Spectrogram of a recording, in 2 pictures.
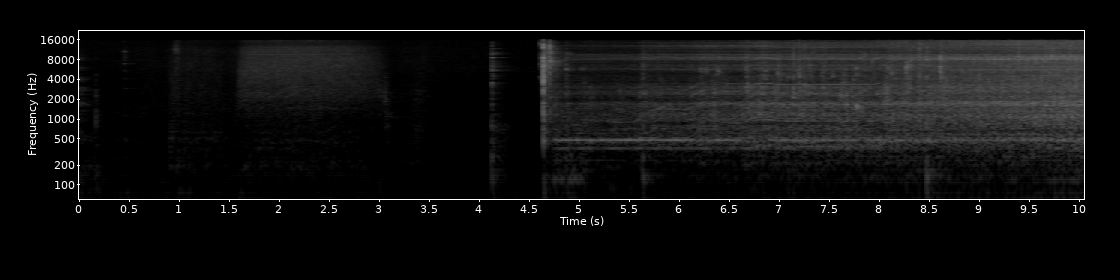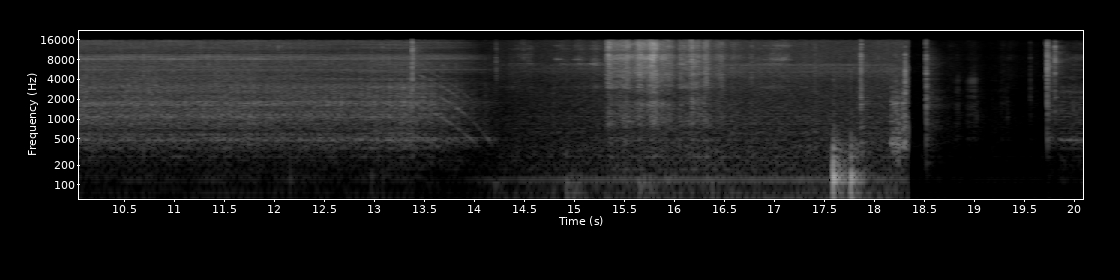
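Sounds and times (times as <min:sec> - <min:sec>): electric hand mixer whipping: 0:04.8 - 0:15.4.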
